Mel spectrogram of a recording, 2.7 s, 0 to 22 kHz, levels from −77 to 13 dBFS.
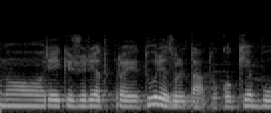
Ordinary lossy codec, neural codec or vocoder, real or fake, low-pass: AAC, 48 kbps; none; real; 7.2 kHz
